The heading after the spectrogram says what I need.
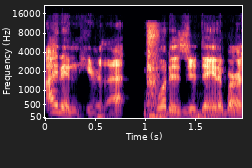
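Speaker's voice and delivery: high, swooping automated phone-system voice. Retelling a call where the phone system keeps asking again, doing the AI phone voice. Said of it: "the A I voice on the phone".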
